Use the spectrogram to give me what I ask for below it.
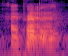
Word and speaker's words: hyperbole: Hyperbole. That's how you say it.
